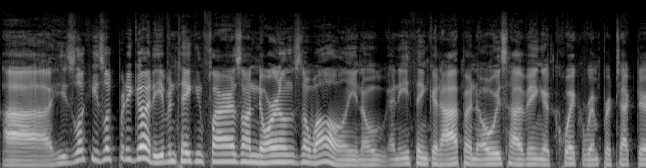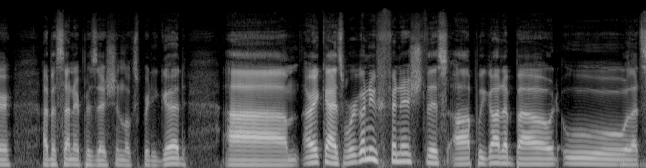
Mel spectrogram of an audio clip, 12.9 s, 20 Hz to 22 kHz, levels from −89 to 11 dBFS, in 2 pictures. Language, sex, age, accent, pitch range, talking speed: English, male, 20-39, American, 115-145 Hz, 215 wpm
